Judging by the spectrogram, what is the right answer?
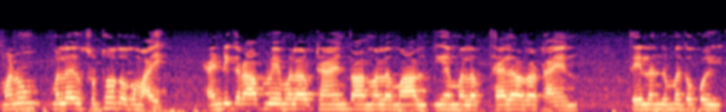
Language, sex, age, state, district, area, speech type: Sindhi, male, 60+, Delhi, South Delhi, urban, spontaneous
